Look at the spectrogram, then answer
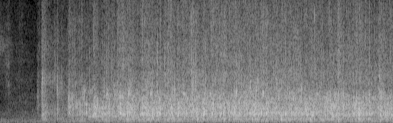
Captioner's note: applause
